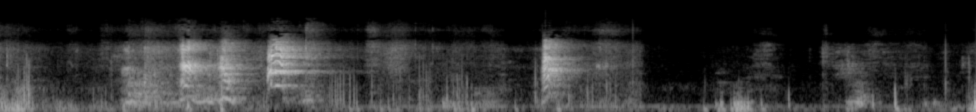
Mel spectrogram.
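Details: Eight-week-old Boston Terrier puppy Terry at play with one-year-old Rocky on Terry's third day with the family; sharp, high yipping barks come in quick bursts, a loud cluster near the start and another a few seconds later, between quiet gaps.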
